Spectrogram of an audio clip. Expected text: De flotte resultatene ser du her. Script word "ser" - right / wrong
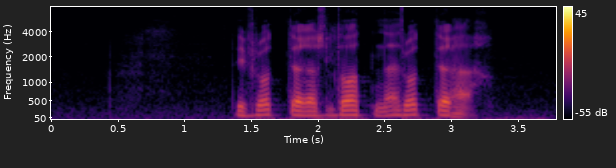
wrong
